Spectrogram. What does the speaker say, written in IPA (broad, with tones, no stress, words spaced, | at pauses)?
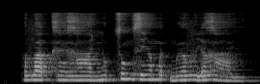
va˨˩t̚xɛ̤˨˩ɣa̤ː˨˩ ɲu˦˥p̚su˧m zi˧ə̯mə˨˩t̚mɨ˧ə̯ vḭ˧˥ə̯ɣa̤˨˩j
